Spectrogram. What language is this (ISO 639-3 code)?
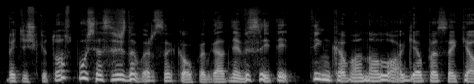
lit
